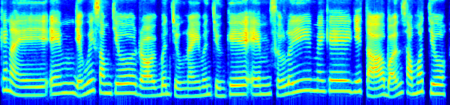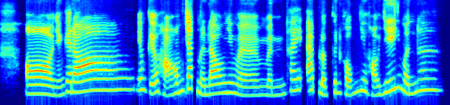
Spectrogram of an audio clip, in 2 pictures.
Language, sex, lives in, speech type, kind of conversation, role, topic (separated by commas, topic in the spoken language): Vietnamese, female, Vietnam, conversation, advice, user, Làm sao để bớt cảm giác tội lỗi khi nghỉ giữa giờ và an tâm hơn?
